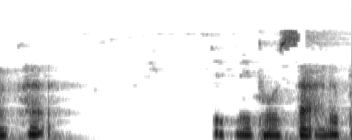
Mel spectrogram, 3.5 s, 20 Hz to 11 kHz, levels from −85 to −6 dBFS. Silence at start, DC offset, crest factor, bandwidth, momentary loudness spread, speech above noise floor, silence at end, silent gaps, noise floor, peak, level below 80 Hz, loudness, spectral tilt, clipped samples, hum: 0 s; under 0.1%; 20 dB; 5.8 kHz; 12 LU; 56 dB; 0.1 s; none; -77 dBFS; -4 dBFS; -44 dBFS; -22 LUFS; -10 dB/octave; under 0.1%; none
